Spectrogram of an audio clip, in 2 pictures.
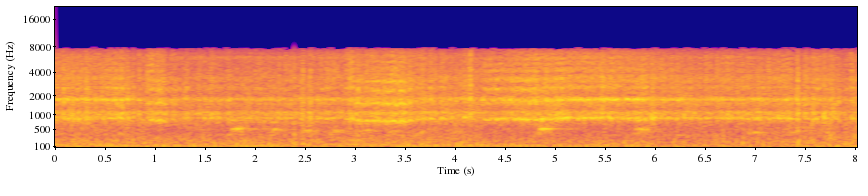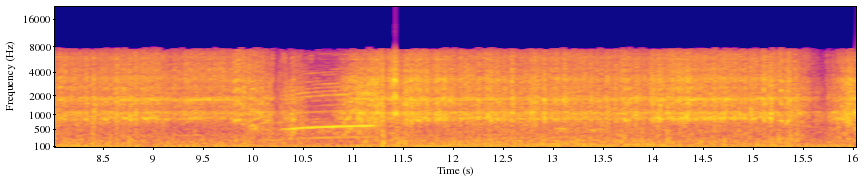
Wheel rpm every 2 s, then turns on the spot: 230, 230, 230, 230, 180, 140, 230, 160.
none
